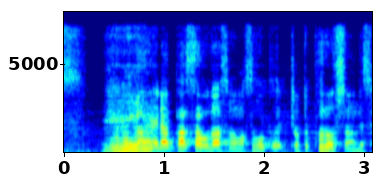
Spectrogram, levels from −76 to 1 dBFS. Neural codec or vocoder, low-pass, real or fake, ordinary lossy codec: codec, 24 kHz, 1 kbps, SNAC; 7.2 kHz; fake; MP3, 64 kbps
